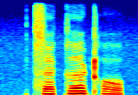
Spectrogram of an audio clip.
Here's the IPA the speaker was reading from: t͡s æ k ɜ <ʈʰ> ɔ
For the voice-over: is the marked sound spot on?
yes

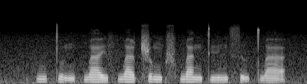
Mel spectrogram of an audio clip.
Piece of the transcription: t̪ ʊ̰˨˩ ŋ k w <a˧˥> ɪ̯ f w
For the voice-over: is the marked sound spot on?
no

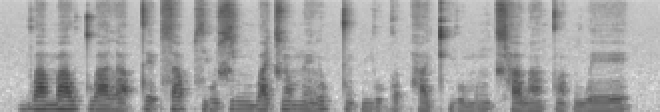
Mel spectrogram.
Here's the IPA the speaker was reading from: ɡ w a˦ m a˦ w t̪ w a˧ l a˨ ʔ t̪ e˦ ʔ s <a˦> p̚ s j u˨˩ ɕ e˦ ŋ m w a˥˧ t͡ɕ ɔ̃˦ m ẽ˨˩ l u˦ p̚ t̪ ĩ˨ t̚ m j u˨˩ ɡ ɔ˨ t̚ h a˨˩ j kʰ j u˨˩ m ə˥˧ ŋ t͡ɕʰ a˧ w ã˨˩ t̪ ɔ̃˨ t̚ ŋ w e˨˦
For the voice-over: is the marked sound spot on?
yes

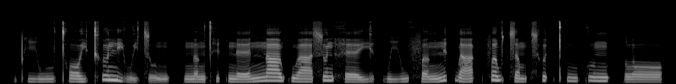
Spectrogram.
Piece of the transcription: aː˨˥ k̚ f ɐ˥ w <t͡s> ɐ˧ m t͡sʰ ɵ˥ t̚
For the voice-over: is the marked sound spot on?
yes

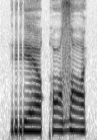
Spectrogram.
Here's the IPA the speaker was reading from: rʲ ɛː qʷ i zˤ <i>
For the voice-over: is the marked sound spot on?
no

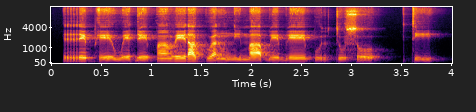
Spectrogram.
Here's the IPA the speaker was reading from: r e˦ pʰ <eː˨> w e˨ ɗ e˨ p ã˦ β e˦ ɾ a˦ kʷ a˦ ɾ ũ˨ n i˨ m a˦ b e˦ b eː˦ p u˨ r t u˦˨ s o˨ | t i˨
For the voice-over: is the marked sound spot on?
yes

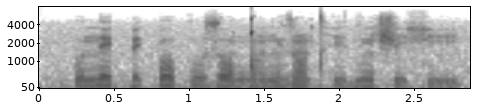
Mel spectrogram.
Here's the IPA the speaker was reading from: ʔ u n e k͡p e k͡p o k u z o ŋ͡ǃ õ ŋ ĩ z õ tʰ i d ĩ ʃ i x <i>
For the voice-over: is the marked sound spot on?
yes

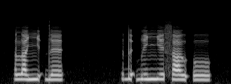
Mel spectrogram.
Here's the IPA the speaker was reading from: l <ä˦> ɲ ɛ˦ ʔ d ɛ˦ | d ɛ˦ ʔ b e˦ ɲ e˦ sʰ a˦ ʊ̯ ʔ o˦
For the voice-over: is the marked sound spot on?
yes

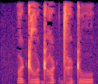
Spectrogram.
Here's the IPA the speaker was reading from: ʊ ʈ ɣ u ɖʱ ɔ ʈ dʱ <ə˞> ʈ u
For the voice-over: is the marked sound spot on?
yes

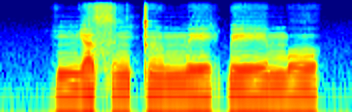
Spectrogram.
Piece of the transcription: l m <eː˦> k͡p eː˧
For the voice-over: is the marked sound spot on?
no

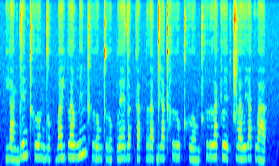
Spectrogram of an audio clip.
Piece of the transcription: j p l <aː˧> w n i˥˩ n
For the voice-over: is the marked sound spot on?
no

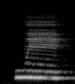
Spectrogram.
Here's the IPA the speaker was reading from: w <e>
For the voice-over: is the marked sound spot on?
yes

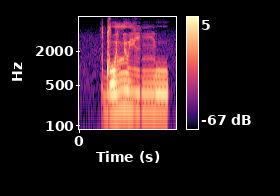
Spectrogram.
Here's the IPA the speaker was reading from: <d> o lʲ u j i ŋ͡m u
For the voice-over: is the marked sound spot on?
yes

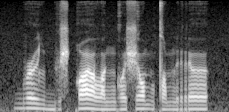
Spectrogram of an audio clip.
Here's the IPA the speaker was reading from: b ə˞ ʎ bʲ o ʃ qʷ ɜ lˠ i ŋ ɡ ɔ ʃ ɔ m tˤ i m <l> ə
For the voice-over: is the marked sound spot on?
no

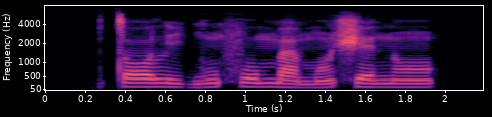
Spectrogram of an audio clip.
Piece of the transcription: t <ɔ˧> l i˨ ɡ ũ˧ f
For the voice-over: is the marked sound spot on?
yes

